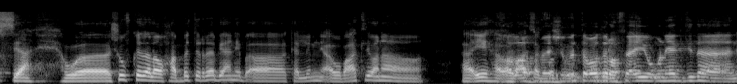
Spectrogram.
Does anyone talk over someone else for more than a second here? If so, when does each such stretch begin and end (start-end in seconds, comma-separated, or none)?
4.9-6.4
